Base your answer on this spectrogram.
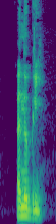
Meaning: past participle of anoblir
- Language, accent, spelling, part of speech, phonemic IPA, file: French, France, anobli, verb, /a.nɔ.bli/, LL-Q150 (fra)-anobli.wav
